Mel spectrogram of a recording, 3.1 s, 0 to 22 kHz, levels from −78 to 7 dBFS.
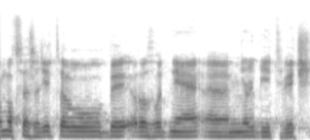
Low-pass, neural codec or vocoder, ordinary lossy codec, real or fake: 14.4 kHz; codec, 44.1 kHz, 2.6 kbps, SNAC; MP3, 96 kbps; fake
